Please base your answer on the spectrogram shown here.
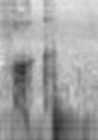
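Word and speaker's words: phoque: P H O Q UE E is uh seal in French and it's pronounced FK.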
